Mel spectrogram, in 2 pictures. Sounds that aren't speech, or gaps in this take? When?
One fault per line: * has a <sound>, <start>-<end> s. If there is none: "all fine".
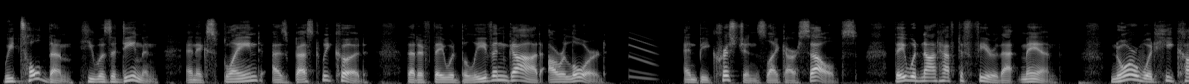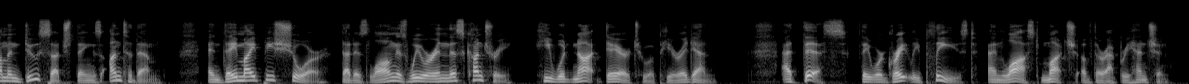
* has a chirp, 6.3-6.6 s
